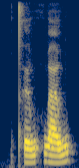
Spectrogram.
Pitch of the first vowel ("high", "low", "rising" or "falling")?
rising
